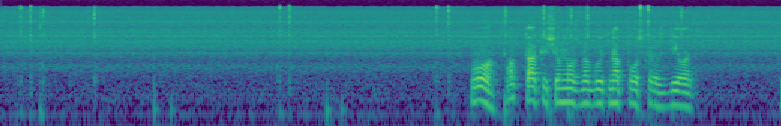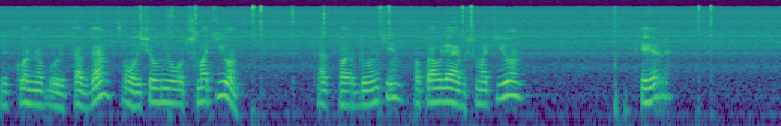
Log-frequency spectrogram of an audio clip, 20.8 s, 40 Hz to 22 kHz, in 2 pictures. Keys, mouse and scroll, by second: 0.7 middle click, 2.2 r, 4.4 r, 6.9 shift+middle click, 7.7 middle click, 8.7 click, 9.2-12.4 middle drag, 12.9 middle click, 14.4 middle click, 15.6 click, 16.8 click, 18.8 r.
